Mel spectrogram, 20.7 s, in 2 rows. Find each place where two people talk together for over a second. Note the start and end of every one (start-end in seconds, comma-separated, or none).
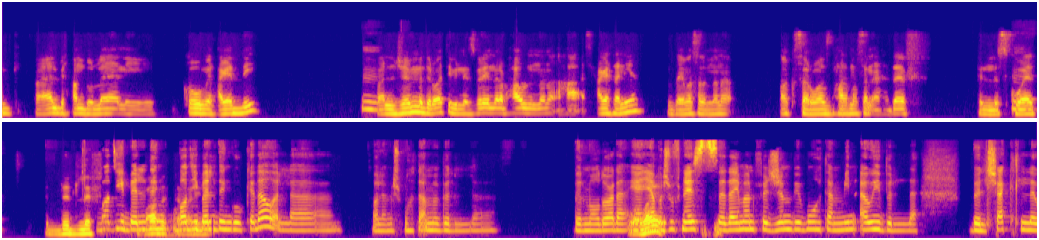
11.3-12.6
